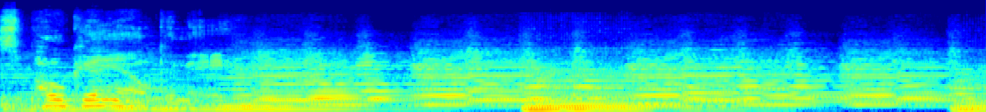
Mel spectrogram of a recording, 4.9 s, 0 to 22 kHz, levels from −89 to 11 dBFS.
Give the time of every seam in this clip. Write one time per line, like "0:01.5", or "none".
0:04.0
